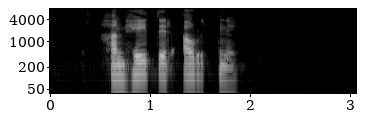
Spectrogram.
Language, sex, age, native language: Icelandic, male, 20-29, Icelandic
